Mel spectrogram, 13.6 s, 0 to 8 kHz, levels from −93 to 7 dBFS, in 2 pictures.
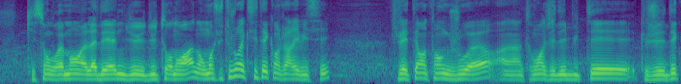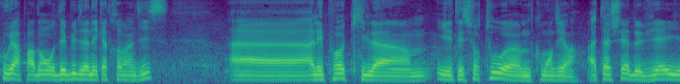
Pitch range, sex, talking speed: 110-130 Hz, male, 225 wpm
